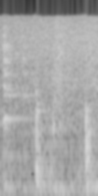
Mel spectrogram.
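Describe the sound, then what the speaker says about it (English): Bok choy sizzles loudly in hot oil in a pan, a dense continuous frying hiss punctuated by a few sharp scrapes or stirring clacks, close up with no speech. "we're going to add the bok choy."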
